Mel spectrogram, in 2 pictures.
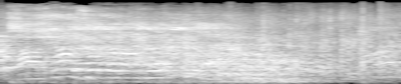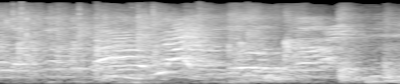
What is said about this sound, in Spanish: Aplauso para mi amiga.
